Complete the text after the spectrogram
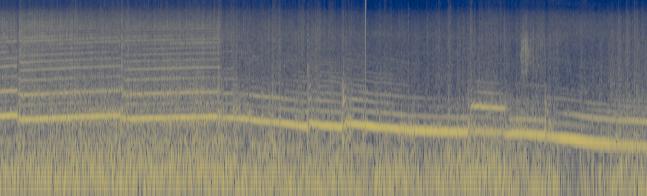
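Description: A motorcycle engine roars loudly at high revs, shifting gears and then slowing down.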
